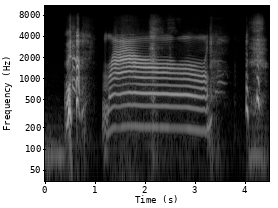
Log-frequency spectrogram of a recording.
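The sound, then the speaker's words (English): A person imitates a cat with one long, drawn-out meow held steadily for about two seconds. Short bursts of voice, like laughter, come just before and after it. “Well, for that to happen, you have to take us out with a cat meow.”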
